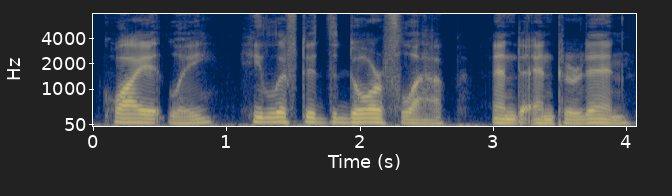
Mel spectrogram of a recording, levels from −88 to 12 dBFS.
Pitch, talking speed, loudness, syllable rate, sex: 100 Hz, 135 wpm, -18 LUFS, 3.8 syllables/s, male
